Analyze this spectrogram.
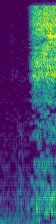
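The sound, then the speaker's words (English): A snake's hiss: after a brief quiet moment, a loud, steady, airy hiss bursts in and holds, sharp and breathy, until the end. “You listen for the hiss.”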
